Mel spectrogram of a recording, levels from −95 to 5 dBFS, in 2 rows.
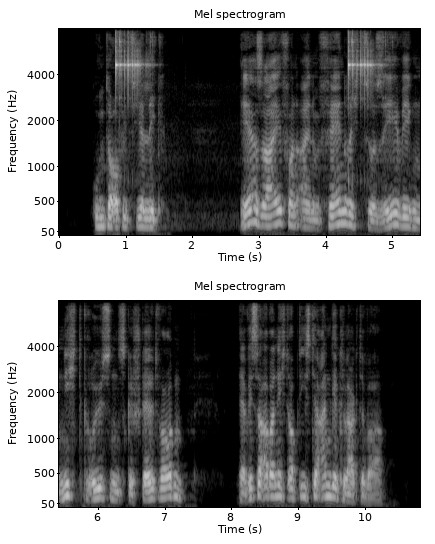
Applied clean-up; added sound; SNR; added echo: none; Coin (dropping); -2 dB; reverberation time 0.2 s.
